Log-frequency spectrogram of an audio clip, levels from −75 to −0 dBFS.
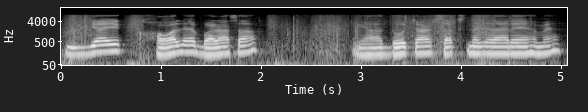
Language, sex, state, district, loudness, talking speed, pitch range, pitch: Hindi, male, Bihar, Patna, -13 LUFS, 165 wpm, 150-170 Hz, 160 Hz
